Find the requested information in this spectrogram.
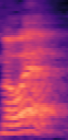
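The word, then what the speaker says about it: מועד: How might that be pronounced? Moed. I'm sorry? Is it Moed? It's Moed.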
